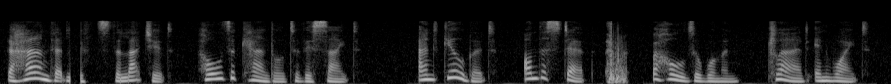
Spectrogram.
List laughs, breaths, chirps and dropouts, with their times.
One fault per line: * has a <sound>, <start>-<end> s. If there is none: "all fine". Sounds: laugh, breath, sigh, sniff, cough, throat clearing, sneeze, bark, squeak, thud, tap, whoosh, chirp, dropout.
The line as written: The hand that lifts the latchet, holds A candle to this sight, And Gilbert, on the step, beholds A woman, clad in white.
* has a dropout, 0.7-0.8 s
* has a cough, 6.0-6.3 s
